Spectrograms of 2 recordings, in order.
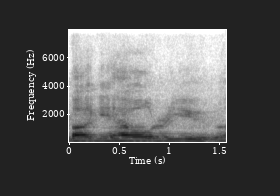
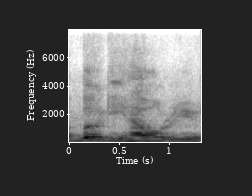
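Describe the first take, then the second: First: Buggy said with a short u as in bug; name misread as Buggy, corrected right after. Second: Boogie said with an oo as in boot; name fixed to Boogie after the slip; corrected name. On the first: Streamer misreads a chat name, says Buggy. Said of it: "Uh, Boogie, how old are you? Sorry". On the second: Streamer corrects his misreading, says Boogie. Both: Shown as a demonstration.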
